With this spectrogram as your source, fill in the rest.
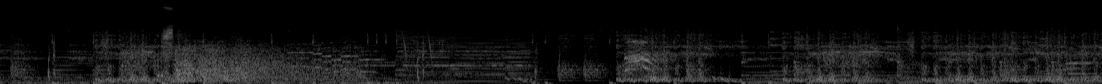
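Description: Gunfire and crashing impacts in a video game, dense bursts of shots layered with smashing sounds, loud and continuous, with a brief lull midway before the shooting resumes.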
